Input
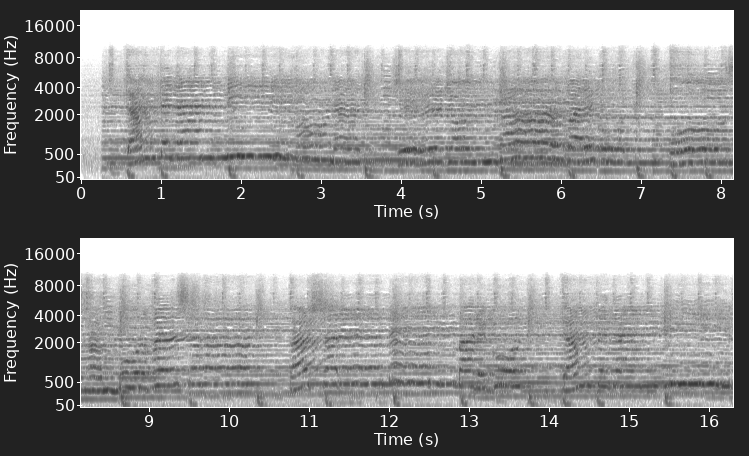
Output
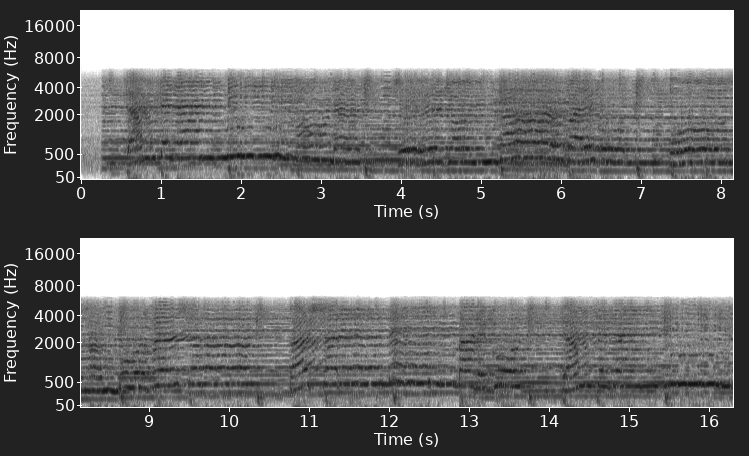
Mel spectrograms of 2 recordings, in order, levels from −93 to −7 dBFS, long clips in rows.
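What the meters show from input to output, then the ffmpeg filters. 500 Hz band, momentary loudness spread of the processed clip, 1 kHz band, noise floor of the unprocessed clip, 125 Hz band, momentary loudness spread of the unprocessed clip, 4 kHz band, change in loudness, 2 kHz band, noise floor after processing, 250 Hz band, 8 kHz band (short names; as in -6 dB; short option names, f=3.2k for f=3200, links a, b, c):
+15.0 dB, 4 LU, +15.0 dB, -42 dBFS, +13.0 dB, 5 LU, +15.5 dB, +15.0 dB, +15.0 dB, -25 dBFS, +15.0 dB, n/a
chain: -af "highpass=130,aresample=11025,aeval=exprs='0.0891*sin(PI/2*2.24*val(0)/0.0891)':c=same,aresample=44100,volume=6.5dB"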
